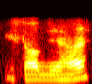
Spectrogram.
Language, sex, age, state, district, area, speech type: Maithili, male, 18-30, Bihar, Samastipur, rural, conversation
